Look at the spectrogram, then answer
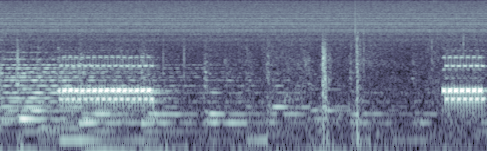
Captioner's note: telephone rings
